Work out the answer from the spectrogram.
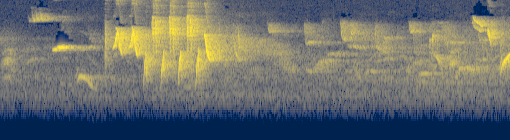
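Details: Common nightingale singing a varied song: a thin high whistle, then a loud burst of fast sweeping notes, followed by softer scattered twittering and clear whistled phrases toward the end. No other sounds stand out.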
